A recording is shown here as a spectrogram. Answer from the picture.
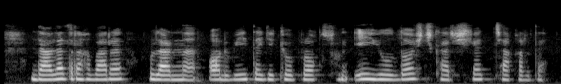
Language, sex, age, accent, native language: Uzbek, female, 18-24, Andijon, Uzbek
